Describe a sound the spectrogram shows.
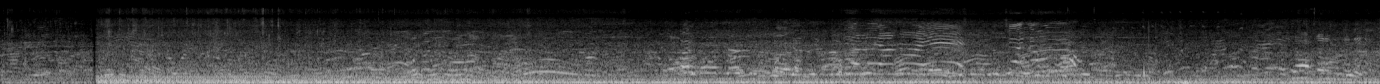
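A crowd of men and women chatter nearby outdoors.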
